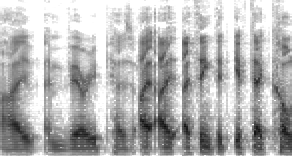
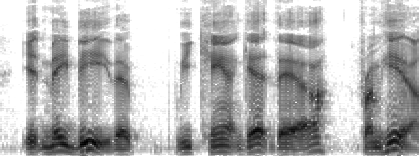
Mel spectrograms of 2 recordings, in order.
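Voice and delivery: put-on best-attempt New England accent; 3 semitones higher, 4 dB louder than usual. Closing a podcast interview, the guest gives his best shot at an attempted new england accent. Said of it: "best shot at a New England accent".

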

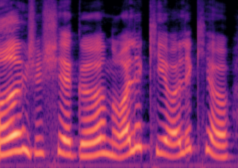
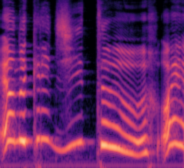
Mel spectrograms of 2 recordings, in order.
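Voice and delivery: trembling, high-pitched excited disbelief; 8 semitones higher than usual. A player reacts to her Ashe in the game, trembling with excitement. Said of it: "eu tô até tremendo".

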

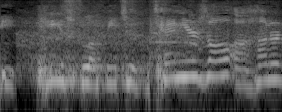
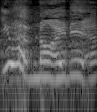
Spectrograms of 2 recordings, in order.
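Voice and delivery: mock crying, words sobbed out through tears; 3 semitones higher, 3 dB louder than usual. Retelling answering a fast food speaker order, mock crying. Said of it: "I'm crying".

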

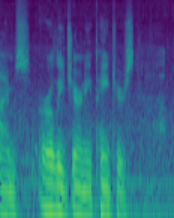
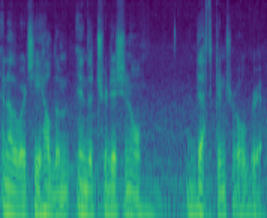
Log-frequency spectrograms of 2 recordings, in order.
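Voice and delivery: normal talking voice

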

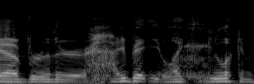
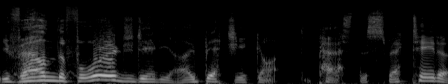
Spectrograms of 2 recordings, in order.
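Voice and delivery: put-on British accent, fully in character. Role-playing a character who questions the players in the game, in a british accent. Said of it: "Going British".

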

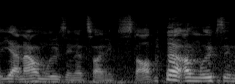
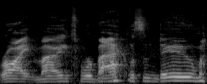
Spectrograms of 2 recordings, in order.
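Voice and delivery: fake, put-on Australian accent; 3 dB louder than usual. Opening a Doom episode for viewers, in a put-on Australian accent. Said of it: "I am not doing that accent".

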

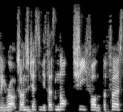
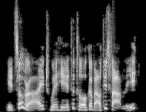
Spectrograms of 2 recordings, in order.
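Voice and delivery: put-on Swedish accent with up-down lilt. Voicing a character after the others ask for a swedish accent: swedish accent with up-down lilt. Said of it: "a really high, high up and down lilt".

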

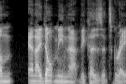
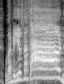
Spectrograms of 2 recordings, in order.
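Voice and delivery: very loud, very high, shrill, frantic scream; 13 dB louder than usual. Retelling a funny scene she watched, imitating a woman freaking out. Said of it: "She's saying it like that".

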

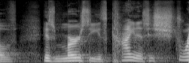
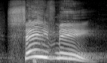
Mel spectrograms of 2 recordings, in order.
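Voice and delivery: acted terrified cry, very high and very loud; 11 semitones higher, 11 dB louder than usual. Retelling Peter sinking in the storm, imitating Peter's fearful scream. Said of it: "he screams out as he begins to sink".

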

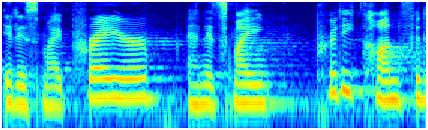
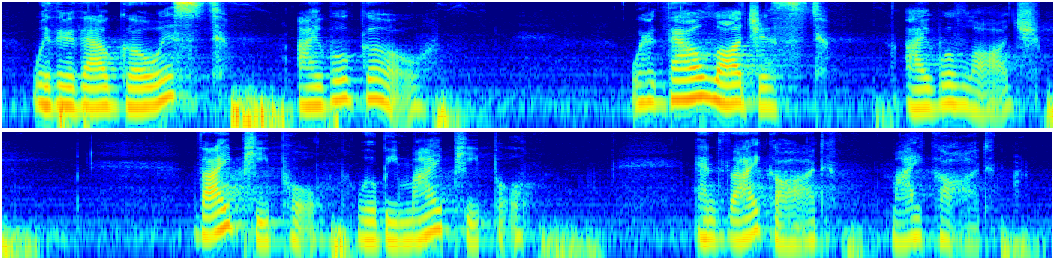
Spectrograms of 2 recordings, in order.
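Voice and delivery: put-on quiet, hushed voice; 3 semitones lower than usual. Retelling a dinner guest quoting Ruth to Churchill: imitating a hushed voice. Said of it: "apparently in quite a hushed voice".

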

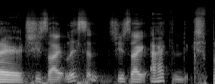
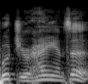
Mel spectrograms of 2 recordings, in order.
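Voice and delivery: mock shouting, high-pitched yell; 8 semitones higher than usual. Retelling a man yelling at a lady; imitating a yell. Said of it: "he's yelling at this lady".

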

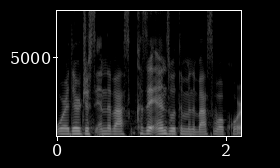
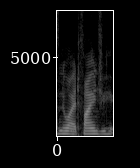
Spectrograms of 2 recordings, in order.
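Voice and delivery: normal talking voice

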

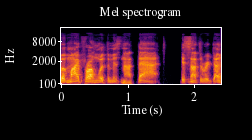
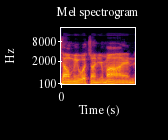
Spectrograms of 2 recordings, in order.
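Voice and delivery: ordinary delivery

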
